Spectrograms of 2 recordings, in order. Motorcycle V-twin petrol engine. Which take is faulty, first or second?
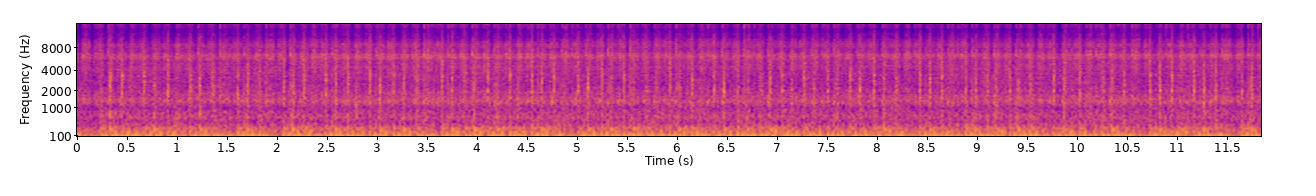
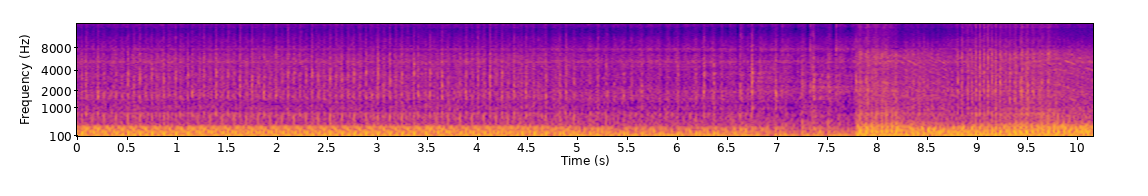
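second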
